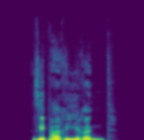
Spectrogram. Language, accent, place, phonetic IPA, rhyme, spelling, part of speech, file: German, Germany, Berlin, [zepaˈʁiːʁənt], -iːʁənt, separierend, verb, De-separierend.ogg
- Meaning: present participle of separieren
